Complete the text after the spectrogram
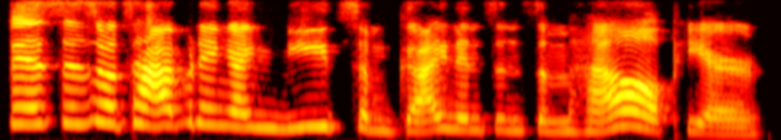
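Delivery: high, moaning plea for help; whiny plea. Retold or imitated. To her naturopath, a high groaning plea for help. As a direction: moan it out to the naturopath. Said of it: "I sound like that".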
